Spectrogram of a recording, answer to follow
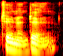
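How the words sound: It is said with an American accent.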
